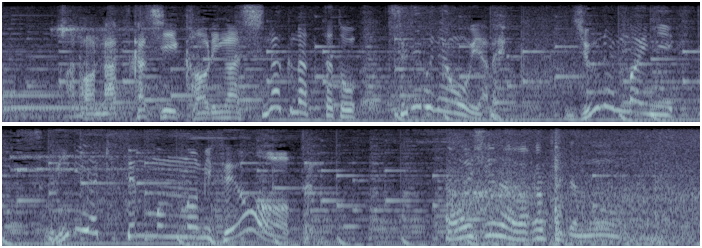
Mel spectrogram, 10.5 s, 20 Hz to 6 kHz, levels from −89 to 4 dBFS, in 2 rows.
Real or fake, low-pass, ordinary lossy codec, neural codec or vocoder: real; 5.4 kHz; none; none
